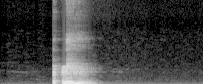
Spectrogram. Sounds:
Throat clearing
